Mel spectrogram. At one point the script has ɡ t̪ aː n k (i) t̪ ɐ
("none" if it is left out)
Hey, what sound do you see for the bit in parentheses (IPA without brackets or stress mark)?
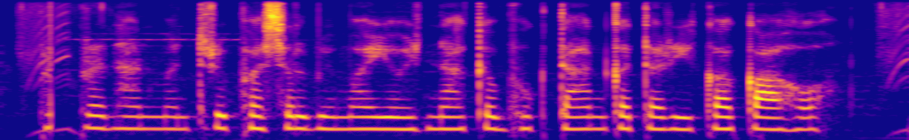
a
